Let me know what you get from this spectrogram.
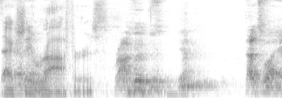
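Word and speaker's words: Roffers: It's actually rafers. Raers. Yeah, that's why I asked you to spell it so people knew where to look.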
